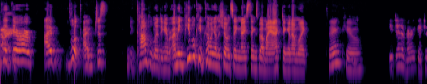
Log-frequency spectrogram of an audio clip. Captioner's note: through gritted teeth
